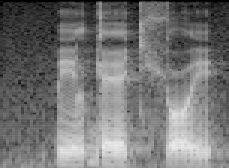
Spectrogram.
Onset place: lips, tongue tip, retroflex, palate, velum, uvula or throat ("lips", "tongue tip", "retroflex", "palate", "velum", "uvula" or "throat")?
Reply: lips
